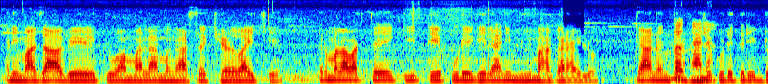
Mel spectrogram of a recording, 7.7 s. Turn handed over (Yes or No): No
